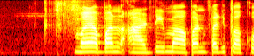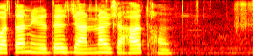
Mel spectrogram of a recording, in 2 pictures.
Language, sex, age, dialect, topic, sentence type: Chhattisgarhi, female, 31-35, Central, banking, statement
